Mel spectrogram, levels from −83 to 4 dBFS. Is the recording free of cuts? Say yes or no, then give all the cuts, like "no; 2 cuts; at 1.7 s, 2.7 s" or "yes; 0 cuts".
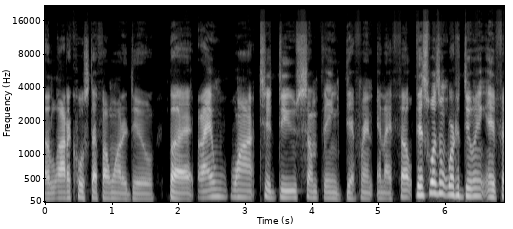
no; 2 cuts; at 1.7 s, 5.5 s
